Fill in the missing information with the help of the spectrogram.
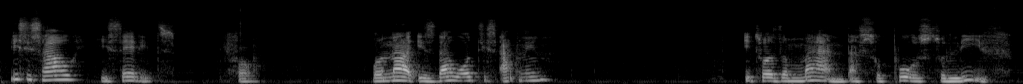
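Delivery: ordinary talk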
